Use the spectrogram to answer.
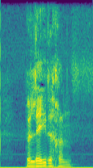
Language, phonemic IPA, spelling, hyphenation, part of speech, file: Dutch, /bəˈleːdəɣə(n)/, beledigen, be‧le‧di‧gen, verb, Nl-beledigen.ogg
- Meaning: to offend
